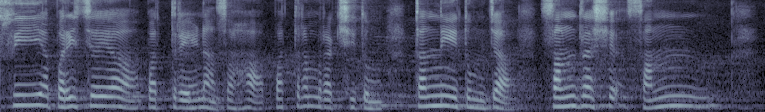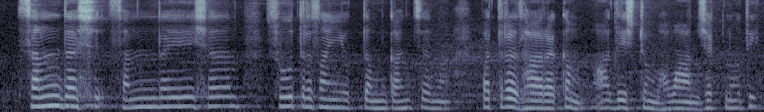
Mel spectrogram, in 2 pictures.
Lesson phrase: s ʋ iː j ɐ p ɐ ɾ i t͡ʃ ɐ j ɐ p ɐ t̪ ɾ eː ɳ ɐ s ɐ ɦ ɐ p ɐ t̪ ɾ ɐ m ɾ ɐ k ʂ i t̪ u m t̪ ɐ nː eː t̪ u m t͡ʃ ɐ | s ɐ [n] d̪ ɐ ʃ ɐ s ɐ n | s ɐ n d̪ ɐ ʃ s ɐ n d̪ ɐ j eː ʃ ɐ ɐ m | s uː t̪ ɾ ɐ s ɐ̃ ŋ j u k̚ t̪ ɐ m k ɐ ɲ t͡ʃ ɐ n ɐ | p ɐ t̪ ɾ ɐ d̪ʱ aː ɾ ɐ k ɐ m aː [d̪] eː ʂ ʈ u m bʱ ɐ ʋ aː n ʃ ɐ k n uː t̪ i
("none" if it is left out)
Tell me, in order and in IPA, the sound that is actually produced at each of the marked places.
n, d̪

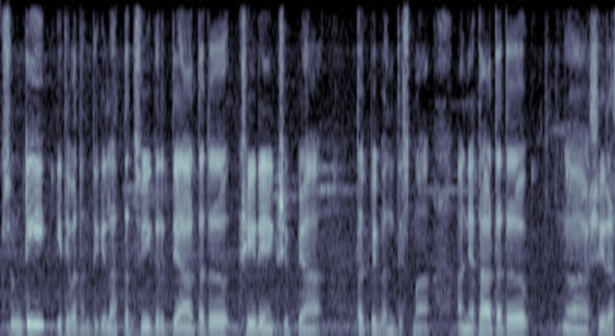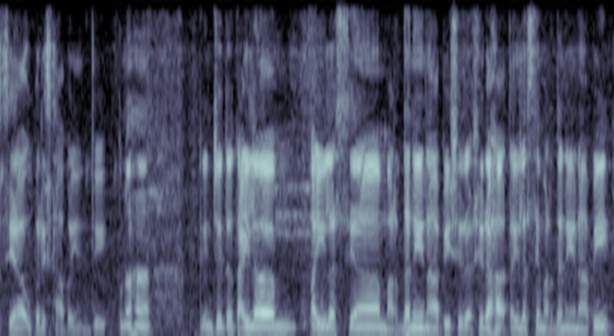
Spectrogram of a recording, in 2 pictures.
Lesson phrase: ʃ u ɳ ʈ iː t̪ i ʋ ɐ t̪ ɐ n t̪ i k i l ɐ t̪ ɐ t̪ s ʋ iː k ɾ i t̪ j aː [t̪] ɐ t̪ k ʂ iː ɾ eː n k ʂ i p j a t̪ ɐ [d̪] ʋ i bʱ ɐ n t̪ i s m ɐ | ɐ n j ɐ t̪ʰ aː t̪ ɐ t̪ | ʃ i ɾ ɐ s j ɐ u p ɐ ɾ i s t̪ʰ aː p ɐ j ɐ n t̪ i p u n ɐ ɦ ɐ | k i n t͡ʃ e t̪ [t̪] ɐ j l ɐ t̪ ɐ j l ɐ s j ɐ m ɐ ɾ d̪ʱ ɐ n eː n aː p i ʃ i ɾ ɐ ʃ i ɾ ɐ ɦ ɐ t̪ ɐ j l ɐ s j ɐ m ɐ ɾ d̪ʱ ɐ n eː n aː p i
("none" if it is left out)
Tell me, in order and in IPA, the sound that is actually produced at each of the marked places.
t̪, t̪, t̪

